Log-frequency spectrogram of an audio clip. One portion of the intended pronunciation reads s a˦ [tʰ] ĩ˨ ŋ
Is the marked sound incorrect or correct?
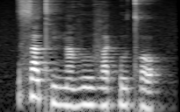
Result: correct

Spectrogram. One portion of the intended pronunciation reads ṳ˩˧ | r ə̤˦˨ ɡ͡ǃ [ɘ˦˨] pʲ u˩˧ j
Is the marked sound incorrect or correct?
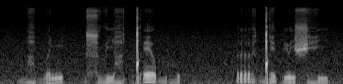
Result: incorrect: e˦˨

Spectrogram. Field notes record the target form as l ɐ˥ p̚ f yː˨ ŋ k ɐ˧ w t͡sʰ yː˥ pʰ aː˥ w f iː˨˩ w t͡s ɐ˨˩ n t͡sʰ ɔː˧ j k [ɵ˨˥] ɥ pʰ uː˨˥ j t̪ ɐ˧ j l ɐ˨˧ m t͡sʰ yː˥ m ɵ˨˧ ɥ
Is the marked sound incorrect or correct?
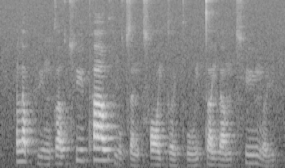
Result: incorrect: ɵ˨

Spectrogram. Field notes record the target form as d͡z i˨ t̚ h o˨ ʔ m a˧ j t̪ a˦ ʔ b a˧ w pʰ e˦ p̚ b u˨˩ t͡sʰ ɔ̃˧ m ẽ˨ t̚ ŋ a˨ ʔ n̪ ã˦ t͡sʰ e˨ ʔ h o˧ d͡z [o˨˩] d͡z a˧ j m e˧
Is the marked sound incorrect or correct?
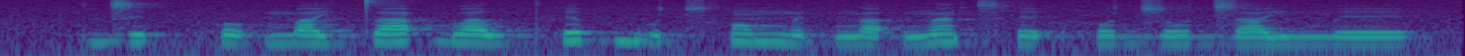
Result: incorrect: o˧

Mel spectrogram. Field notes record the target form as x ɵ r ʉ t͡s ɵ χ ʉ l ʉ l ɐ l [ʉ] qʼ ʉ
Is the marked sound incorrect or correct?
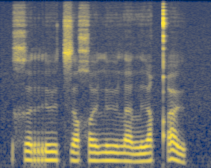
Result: incorrect: ɨ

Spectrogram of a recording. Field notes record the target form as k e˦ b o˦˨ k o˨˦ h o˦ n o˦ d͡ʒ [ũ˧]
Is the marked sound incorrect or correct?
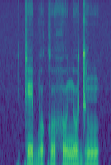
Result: correct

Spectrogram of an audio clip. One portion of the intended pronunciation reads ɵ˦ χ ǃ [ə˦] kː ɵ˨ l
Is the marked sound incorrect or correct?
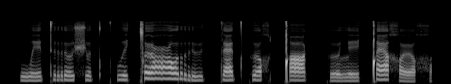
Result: incorrect: ɑ˦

